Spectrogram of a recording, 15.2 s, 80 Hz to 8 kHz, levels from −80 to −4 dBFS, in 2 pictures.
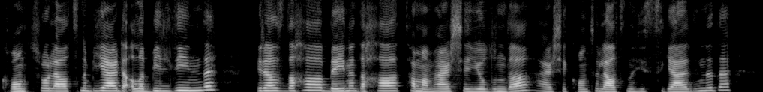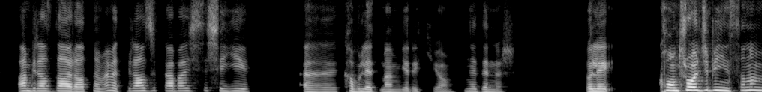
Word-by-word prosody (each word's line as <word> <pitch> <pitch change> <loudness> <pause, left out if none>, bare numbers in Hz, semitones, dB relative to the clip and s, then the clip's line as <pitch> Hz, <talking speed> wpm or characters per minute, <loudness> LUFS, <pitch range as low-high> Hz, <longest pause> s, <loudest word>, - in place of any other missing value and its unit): kontrol 195 +3 -3
altına 205 +2 -1
bir 215 - -12
yerde 220 -1 +4
alabildiğinde, 230 +8 -1 0.4
biraz 230 -1 +1
daha 250 0 0
beyne 210 +1 0
daha, 220 +2 -1
"Tamam, 190 -4 -2
her 195 0 +1
şey 195 -1 -8
yolunda. 190 +6 -3
Her 185 -2 -7
şey 185 0 -15
kontrol 170 +4 -12
altında." 175 +1 0
hissi 185 +1 -15
geldiğinde 195 +6 -2
de 270 0 -8 0.5
ben 220 0 +2
biraz 210 -1 -1
daha 205 -2 +5
rahatlıyorum. 190 +3 -1
Evet, 220 - -5
birazcık 225 +2 -2
galiba, 215 +1 -2
işte, 225 +1 -11
şeyi, 205 -3 -5 0.5
ııı, 165 -2 -6
kabul 190 -2 -2
etmem 155 -2 -3
gerekiyor. 150 -1 -12
Ne 195 -2 -10
denir? 145 -3 -10 0.7
Böyle, 195 0 +5 0.4
kontrolcü 250 +1 +8
bir 265 - +6
insanım 250 +3 +3
205 Hz, 155 wpm, -25 LUFS, 185-225 Hz, 0.7 s, kontrolcü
